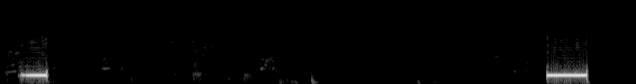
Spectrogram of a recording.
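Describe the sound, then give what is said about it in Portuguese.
Telephone busy tone after a dropped call: two short, steady beeps at a mid-low pitch, one at the start and one near the end, with a long silent gap between them. “A ligação caiu.”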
